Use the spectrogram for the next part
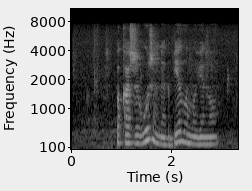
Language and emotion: Russian, neutral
